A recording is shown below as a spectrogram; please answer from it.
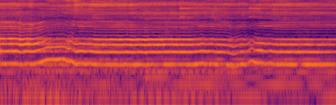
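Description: Background score: a single long wordless note, hummed or sung, held steady with a brief lift in pitch just before a second in and a small ornamental wobble near three seconds.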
